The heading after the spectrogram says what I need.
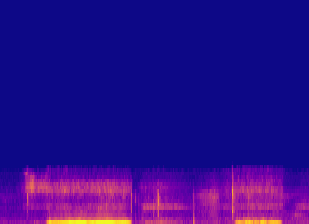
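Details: Snoring: two loud, buzzing snores on the in-breath with a softer breath between them.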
